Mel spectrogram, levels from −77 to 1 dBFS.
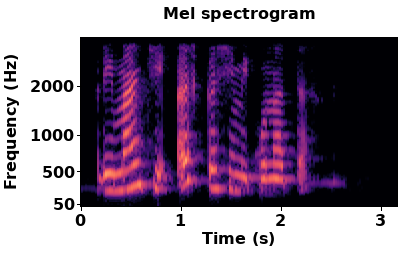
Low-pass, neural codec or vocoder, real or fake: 3.6 kHz; none; real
